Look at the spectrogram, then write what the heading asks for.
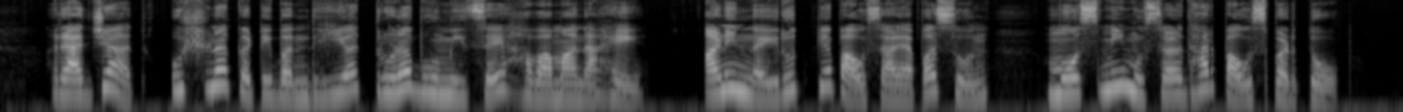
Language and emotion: Marathi, neutral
